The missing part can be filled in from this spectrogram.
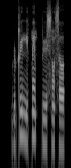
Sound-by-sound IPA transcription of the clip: ɽ y˨ ʈ y˦ mʲ ɵ˧ p ẽ˦ pː yː˨ s õ˧ s ɤ˧

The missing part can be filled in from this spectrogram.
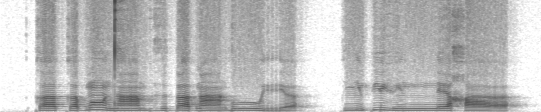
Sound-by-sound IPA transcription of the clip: k ɐː k ɐ ɓ õ d ãː bʱ ɨ ɠ ɐ ɠ ãː ɠ uː rʲ ɐ | nʲ ũ pʲ ʉ vʲ ũ nː e χ ɐː

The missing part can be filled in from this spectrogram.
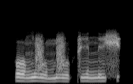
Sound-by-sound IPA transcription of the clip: o˧˩˧ ŋ v u˧˩˧ m v u˧˩˧ k i˧˥˧ n i˦˥ ç

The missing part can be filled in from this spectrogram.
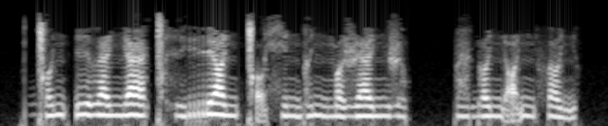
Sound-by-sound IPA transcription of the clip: ɡ͡ǀ ɔ ɲ ʔ i ð æ ɲ æ ǀʰ i̤ rʲ ɑ ɲ ǀ ɔ̰ ç ɪ ɲ ɡ ə̤ ɲ m ʌ ʒ æ ɲ ʒ ə̤ pː æ̤ ɡ ʌ ɲ ɑ̰ ɲ θ ʌ ɲ

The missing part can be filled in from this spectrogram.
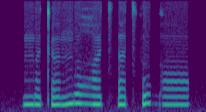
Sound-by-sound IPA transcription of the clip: m ɵ˨ tʼ ɵ˨ ŋ u˧ ʁ ɵ˨ t͡sʼ ə˨ t͡sʼ u˧ ɡ ɔ˧

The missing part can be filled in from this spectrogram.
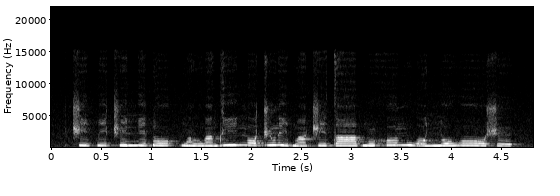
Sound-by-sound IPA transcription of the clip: t͡ʃ i˨ p i˨ t͡ʃ ĩ˨ ɲ i˧ ɗ oː˧ k b ɔ̃˨ l w ã˨ d iː˦ ŋ ɔ˦ d͡ʒ ũ˦ ɾ i˨ b ã˨ t͡ʃ i˧ d aː˧ b ũ˧ h o˦ n w ɔ˨ ɲ o˧ w oː˦˨ ʃ ɨ˨

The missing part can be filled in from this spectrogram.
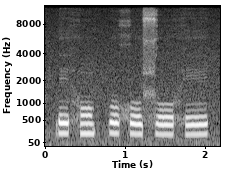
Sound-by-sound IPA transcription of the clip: ɾ e h õ pː o x o ɕ o h e

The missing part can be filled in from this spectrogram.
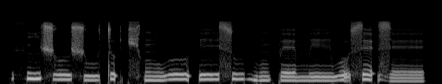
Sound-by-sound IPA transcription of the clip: θ ĩ˦ ʃ o˦ ʊ̯ ʃ u˨ t ʊ˦ ʔ t͡ɕʰ ũ˨ w o˦ ʊ̯ ʔ e˦ ɪ̯ sʰ u˦ b ũ˨ p ɛ˨ m e˨ ɪ̯ w o̰˦˨ s ɛ˦ ʔ z ɛ˨

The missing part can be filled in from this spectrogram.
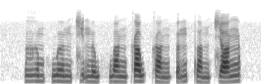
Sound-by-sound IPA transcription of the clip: ɣ ə̤˨˩ m h w ə̤ː˨˩ n t͡ɕ ḭ˧˨ n ə̤˨˩ w h w a̤˨˩ ŋ k a˨˦ w k a̤˨˩ ŋ ʔ ə̰˧˥ n t̪ a̤˨˩ n t͡ɕ a˨˦ ŋ

